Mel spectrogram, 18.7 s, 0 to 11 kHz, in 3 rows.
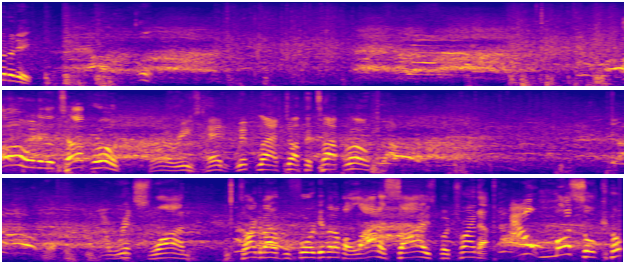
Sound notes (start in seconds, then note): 3.2 crowd cheering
